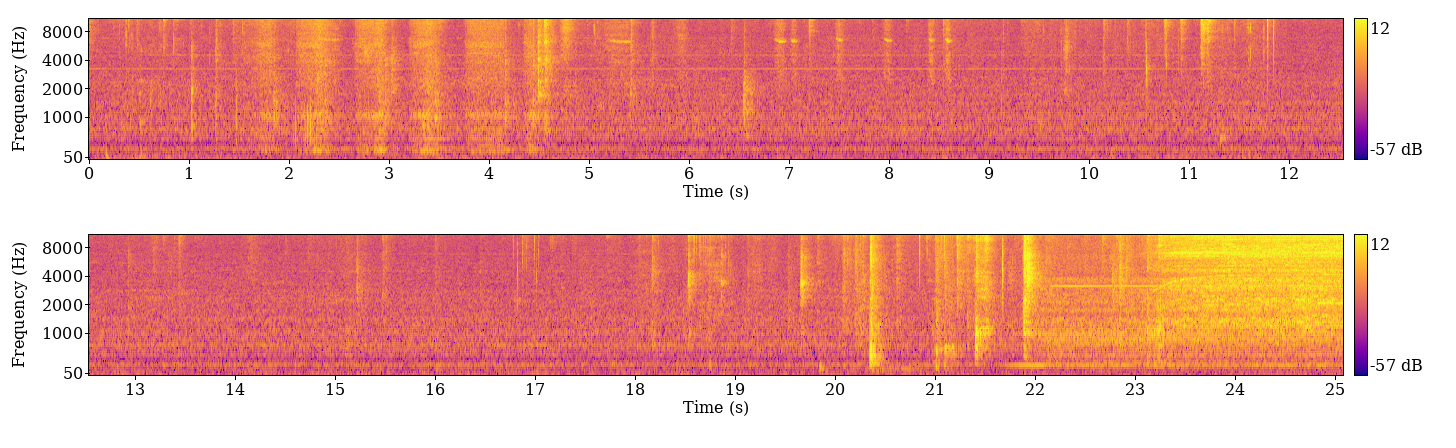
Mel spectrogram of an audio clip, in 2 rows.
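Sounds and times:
plastic film clicks and crackles: 0.2 - 1.6, 9.8 - 12.0
cloth squeaking on glass screen: 5.2 - 5.5, 6.8 - 8.7.

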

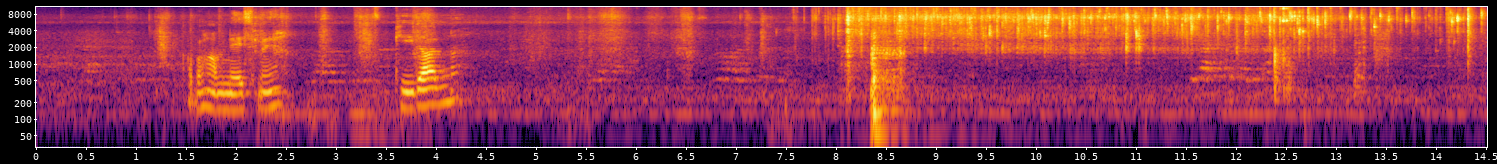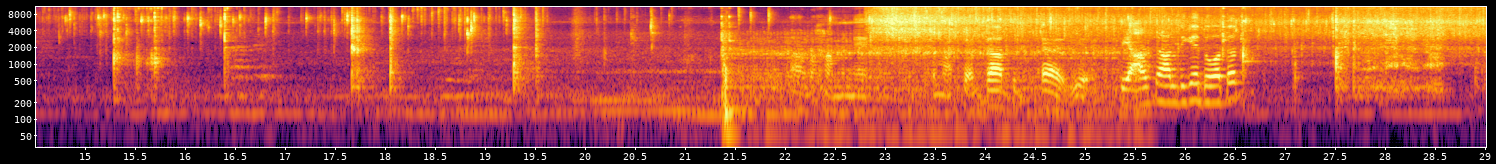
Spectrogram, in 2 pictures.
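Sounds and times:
ghee sizzling in pan: 7.6 - 21.0, 21.6 - 29.0.

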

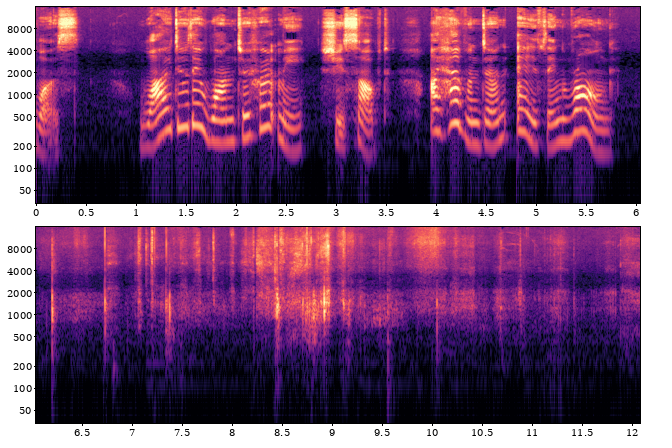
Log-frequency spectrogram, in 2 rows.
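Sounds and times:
page turning with paper rustling: 6.2 - 11.9.

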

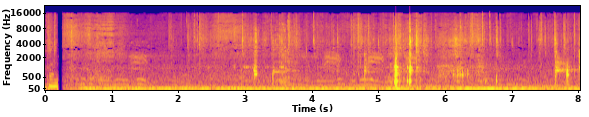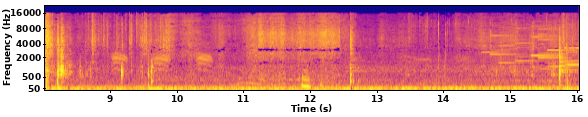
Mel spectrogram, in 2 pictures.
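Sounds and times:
knocks and clinks on metal pot: 15.2 - 16.0.

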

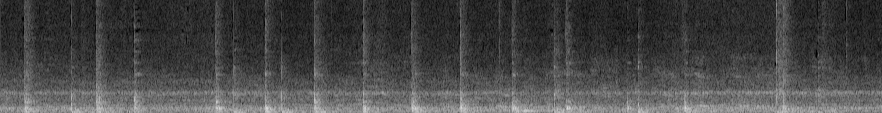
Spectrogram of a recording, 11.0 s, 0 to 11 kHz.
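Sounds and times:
cleavers chopping meat on wood: 0.2 - 1.9, 2.7 - 9.0, 9.7 - 10.4.

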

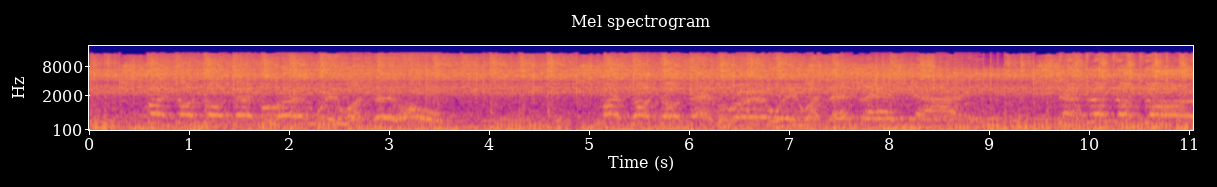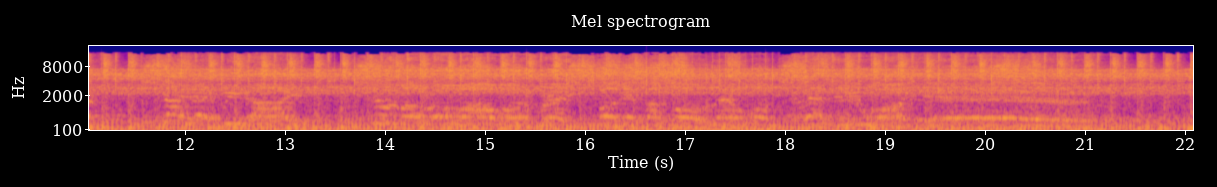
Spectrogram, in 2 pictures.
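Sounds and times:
heavy metal band playing: 0.0 - 22.0.

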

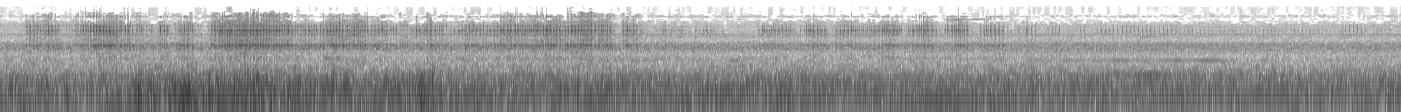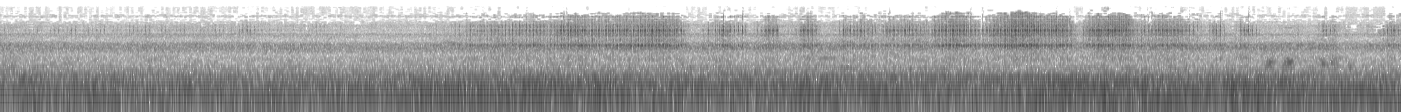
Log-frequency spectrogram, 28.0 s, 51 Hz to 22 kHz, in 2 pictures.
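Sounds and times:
faint steady whine: 0.0 - 28.0
vehicle engine rumble: 0.0 - 28.0.

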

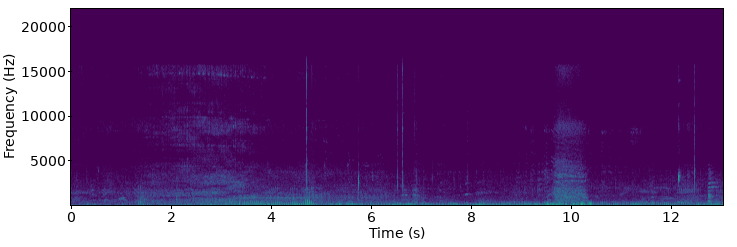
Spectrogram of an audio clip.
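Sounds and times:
sharp clicks: 4.6 - 5.0.

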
